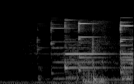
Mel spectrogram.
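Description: A phone ringtone plays a short melodic run of bright, bell-like electronic notes, several quick tones in a row at moderate volume, ending with an abrupt cut-off.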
